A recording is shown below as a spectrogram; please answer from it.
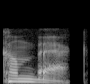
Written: comeback

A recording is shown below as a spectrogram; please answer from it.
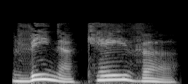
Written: vena cava

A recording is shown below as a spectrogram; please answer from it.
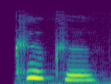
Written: coocoo

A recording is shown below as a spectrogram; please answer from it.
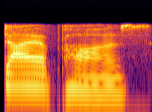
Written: diapause

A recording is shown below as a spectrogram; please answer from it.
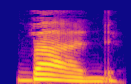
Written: budlike

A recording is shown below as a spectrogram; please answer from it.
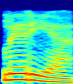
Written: Lydia

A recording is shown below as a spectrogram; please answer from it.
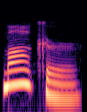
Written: makar

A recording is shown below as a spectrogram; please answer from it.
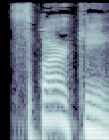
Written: sparky

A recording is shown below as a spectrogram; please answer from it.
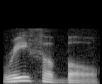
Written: reefable

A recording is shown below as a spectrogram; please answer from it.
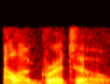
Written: allegretto

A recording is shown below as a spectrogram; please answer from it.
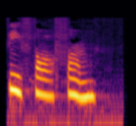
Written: fee faw fum

